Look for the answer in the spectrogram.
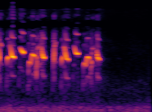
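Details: Strong bulbul singing, played to prompt silent bulbuls to sing, answer distant bulbuls and lure others for trapping: about one second of quick, chattering, warbled notes, each bright and slightly dropping, in a tight burst, then quiet.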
